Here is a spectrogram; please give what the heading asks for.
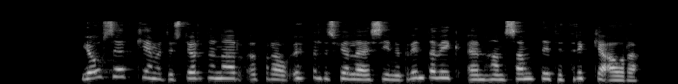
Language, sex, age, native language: Icelandic, female, 40-49, Icelandic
